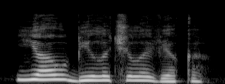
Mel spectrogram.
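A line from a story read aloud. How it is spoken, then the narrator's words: Calm, over the phone. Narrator (Russian): сказала я в трубку спокойным голосом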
